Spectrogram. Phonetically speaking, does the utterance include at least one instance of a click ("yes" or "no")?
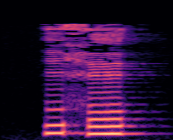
no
